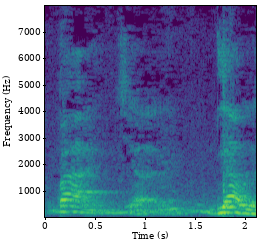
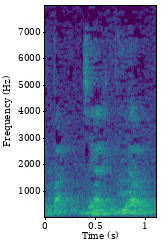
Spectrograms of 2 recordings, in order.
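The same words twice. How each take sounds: First: Retold exclamation. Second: Much lower and much softer; low hushed "vaya, diablo"; muttered under breath. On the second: Retold or imitated. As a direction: mutter it to yourself in dread. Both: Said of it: "yo dije así".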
